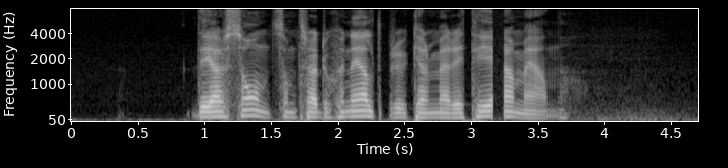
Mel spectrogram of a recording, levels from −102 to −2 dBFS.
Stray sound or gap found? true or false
true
